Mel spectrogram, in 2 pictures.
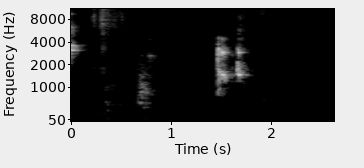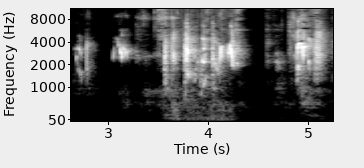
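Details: Pet budgies in a recording with background noise for relaxation: a few soft, scattered chirps at first, then a dense, loud stretch of raspy warbling and squeaky notes toward the end.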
